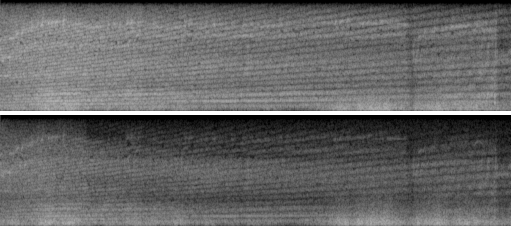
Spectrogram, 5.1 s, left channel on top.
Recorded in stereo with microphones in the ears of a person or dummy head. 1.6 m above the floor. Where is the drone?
65° left (ahead or behind); by 5.1 s 50° left (ahead or behind).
